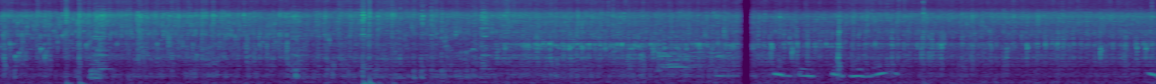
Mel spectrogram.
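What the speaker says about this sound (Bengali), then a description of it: "আমি আলুটা ভেজে নেব।" Potatoes fry in a pan for an egg masala pilaf, giving a steady, close sizzle that runs the whole time, with a brief dropout midway and some soft clatter near the end.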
